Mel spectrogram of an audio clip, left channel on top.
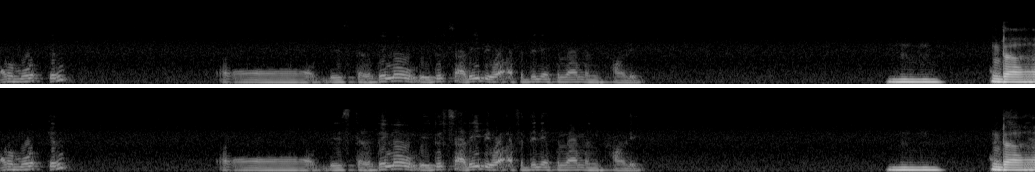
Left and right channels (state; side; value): normal; both; correlation 0.81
